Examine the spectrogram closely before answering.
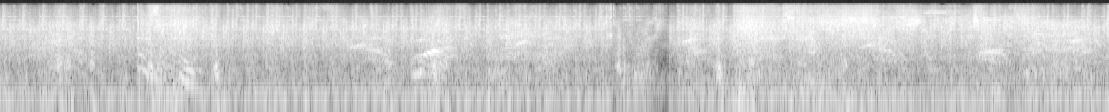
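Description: Creatures screech and growl in a video game.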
